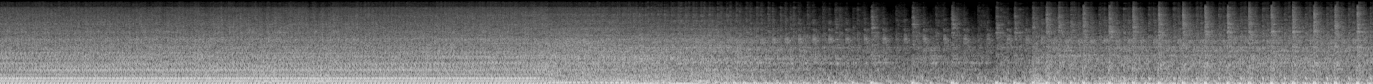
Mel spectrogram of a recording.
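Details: Kohler 18 twin on a Walker mower at idle, new NGK plug fitted: steady at first, then an uneven, lumpy pulse about 140 a minute; running on one cylinder only, carb problem considered.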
